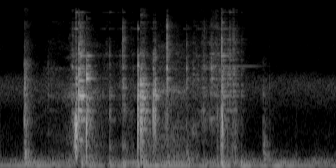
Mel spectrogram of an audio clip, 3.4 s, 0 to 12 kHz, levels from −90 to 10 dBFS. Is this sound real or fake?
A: real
